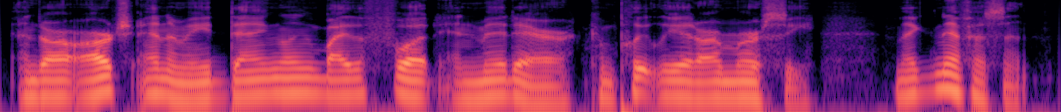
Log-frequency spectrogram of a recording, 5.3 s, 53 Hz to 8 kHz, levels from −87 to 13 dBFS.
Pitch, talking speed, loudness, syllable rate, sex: 105 Hz, 160 wpm, -18 LUFS, 5.6 syllables/s, male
